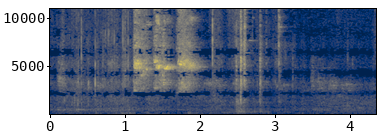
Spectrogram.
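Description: A diamond dove flapping its wings against the mesh of a net bag, in a few short bursts, the longest about a second in.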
